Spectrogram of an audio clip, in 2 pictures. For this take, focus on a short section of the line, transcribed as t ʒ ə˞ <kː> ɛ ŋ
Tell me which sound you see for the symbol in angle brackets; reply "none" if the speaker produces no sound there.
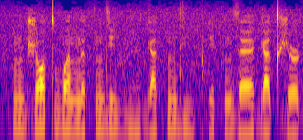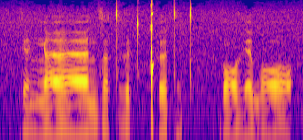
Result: kː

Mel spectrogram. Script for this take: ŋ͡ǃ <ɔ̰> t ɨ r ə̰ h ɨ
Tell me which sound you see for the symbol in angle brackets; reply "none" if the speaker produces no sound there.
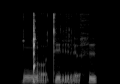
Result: ɔ̰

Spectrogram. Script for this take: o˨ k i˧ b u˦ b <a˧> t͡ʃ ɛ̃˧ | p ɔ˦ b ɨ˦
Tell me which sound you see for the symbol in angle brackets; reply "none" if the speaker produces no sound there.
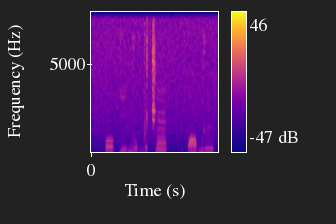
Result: ə˧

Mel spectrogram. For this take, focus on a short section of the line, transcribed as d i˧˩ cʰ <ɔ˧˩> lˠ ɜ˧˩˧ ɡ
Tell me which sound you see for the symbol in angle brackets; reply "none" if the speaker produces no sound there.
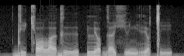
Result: ɔ˧˩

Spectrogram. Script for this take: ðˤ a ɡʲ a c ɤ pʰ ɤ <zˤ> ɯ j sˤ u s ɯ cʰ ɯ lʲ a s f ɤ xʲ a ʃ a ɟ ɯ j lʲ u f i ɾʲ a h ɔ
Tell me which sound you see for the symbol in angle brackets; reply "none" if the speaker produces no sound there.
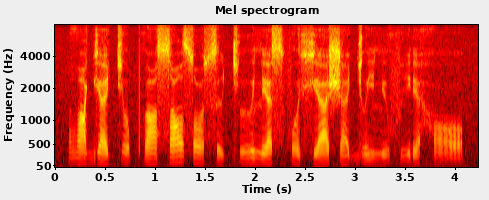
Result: sˤ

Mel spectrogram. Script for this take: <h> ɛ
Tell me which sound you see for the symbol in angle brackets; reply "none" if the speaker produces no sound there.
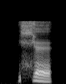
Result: ç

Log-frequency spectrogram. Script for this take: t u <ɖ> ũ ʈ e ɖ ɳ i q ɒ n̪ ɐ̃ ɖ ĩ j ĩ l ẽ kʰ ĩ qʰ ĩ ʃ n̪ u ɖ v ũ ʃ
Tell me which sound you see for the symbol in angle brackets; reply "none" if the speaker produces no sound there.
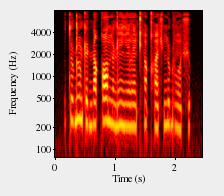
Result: ɖ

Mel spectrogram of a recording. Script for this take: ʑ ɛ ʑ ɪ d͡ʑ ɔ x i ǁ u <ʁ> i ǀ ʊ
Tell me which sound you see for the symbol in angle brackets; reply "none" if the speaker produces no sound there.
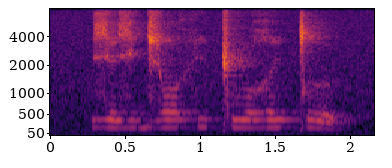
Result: ʁ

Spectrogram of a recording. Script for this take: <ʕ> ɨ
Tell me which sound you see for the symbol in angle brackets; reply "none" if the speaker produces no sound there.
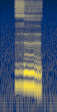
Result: ɦ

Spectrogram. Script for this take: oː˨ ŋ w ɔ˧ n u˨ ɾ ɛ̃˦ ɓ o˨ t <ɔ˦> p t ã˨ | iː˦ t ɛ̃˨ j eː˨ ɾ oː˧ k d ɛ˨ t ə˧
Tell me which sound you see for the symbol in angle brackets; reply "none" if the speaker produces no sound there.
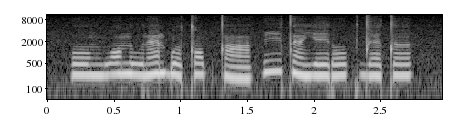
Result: ɔ˦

